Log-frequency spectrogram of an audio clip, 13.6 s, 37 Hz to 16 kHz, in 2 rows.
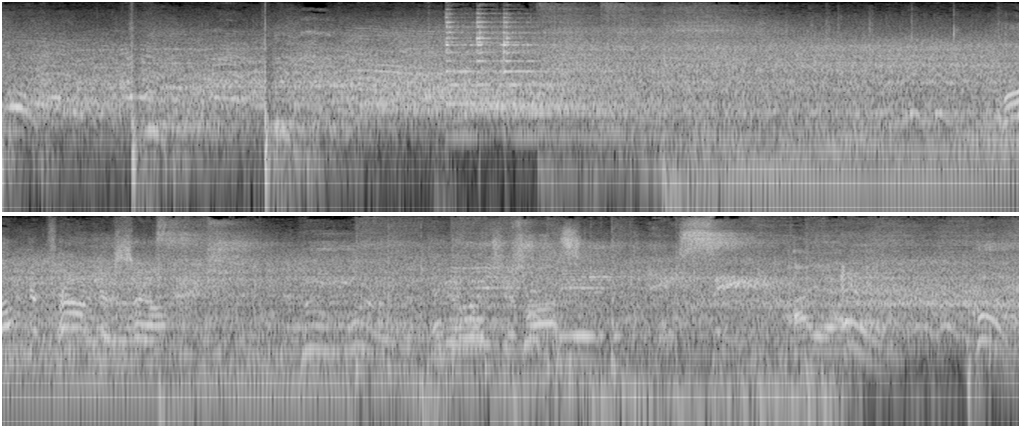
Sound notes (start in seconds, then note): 2.5 crowd cheers; 2.9 bell rings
